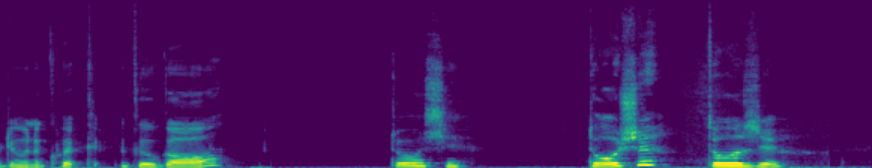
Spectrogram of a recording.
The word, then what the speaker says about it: Doge: Doge? Doge. Doe as in doe, a female deer.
